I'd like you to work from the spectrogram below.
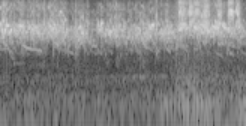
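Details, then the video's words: Budgie colony in an aviary singing and chirping: thick overlapping warbles and squawks, growing louder and denser toward the end. "Beautiful Happy Budgie singing and chirping sounds"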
